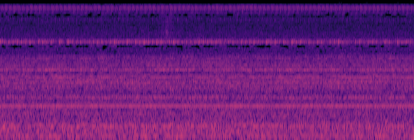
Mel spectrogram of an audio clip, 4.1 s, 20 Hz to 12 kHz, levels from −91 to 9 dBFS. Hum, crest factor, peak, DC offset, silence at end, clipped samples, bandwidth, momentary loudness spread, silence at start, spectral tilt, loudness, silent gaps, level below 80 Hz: none; 14 dB; -24 dBFS; under 0.1%; 0 s; under 0.1%; 11.5 kHz; 1 LU; 0 s; -3 dB/octave; -37 LUFS; none; -54 dBFS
